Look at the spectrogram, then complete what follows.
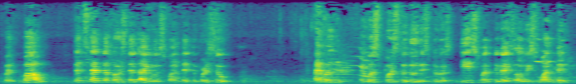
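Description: A young man acts a frustrated son who wants his own path, in a high male voice. The amateur melodrama has echoey living-room sound and clear background noise. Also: moderate pace, natural voice. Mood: pleading. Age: young adult. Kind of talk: amateur one-act melodrama acting. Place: living room, far camera mic. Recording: echoey room, distant mic, noisy background.

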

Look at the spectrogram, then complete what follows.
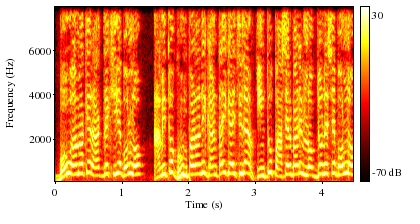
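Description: Woman as wisecracking cartoon pupil; fast, bright, high, storytelling punchlines. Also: a little hiss or hum. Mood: cheeky. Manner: chatty storytelling, punchline delivery. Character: cheeky male pupil, married, joking about his wife. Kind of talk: cartoon comedy voice acting.

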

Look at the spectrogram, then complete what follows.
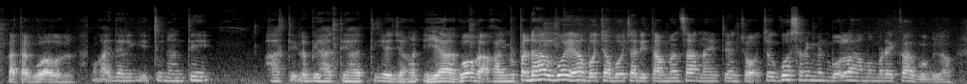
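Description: A man in his thirties, seated in a small bedroom with a gaming setup, telling a story casually and acting out the dialogue with lively shifts in pitch, recorded on a camera mic. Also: fast talker, a little hiss or hum. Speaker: vlogger. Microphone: camera mic, seated facing camera.

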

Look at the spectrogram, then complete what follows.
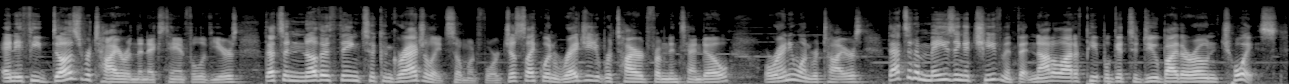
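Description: A man's voice: fairly high pitch, big pitch swings, fairly quick, a bit bright. A man giving casual, conversational opinion commentary, speaking emphatically and repeating his points for stress. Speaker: video commentator. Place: voice-over over gameplay footage.

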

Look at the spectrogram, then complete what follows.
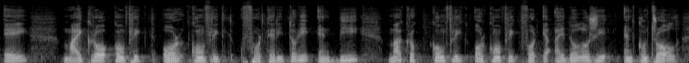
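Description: A middle-aged man with a French accent, a native French speaker, reading a structured academic lecture at a panel in halting English. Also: a little high, mellow. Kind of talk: academic conference talk. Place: large conference hall with audience.

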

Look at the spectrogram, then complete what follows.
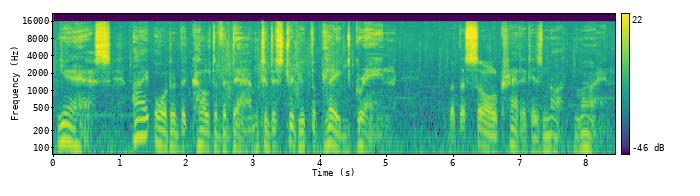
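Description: Slow, very deep sinister necromancer. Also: male voice, lively intonation, background noise, exaggerated voice. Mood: smug, ominous. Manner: slow, ominous, condescending. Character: sinister undead-cult necromancer, grave and mocking older man. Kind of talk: dramatic fantasy game acting.

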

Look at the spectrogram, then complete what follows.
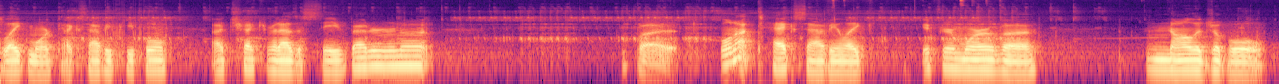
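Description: A low-voiced man talks over his gameplay in a dry, gravelly, just-woken-up voice, rambling and correcting himself mid-sentence. The audio is thin and phone-like, with a faint hiss underneath. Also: warm tone. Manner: rambling, self-correcting, drifting between topics. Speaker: gaming channel host. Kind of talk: casual gameplay commentary. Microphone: phone screen-recorder audio. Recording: tinny, phone-like, faint noise.

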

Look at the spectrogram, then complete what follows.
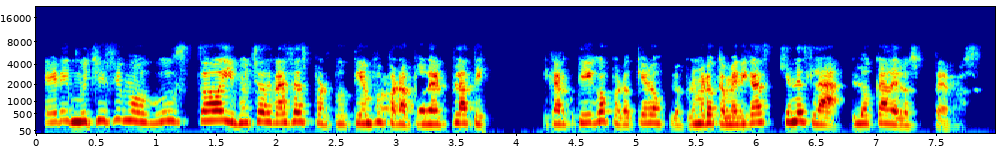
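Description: A woman's voice: on the high side, moderate pace, fairly bright tone. A woman interviewing a guest over a video call, asking short, polite questions. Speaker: entertainment interviewer. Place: home office with posters. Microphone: webcam on a video call. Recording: dull lo-fi video call audio.

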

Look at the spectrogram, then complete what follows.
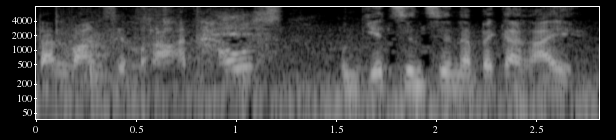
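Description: A man's voice: a little high, animated, fast talker, background noise, lightly acted. An actor playing a nervous, hapless junior policeman, hesitant and easily flustered. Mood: earnest.

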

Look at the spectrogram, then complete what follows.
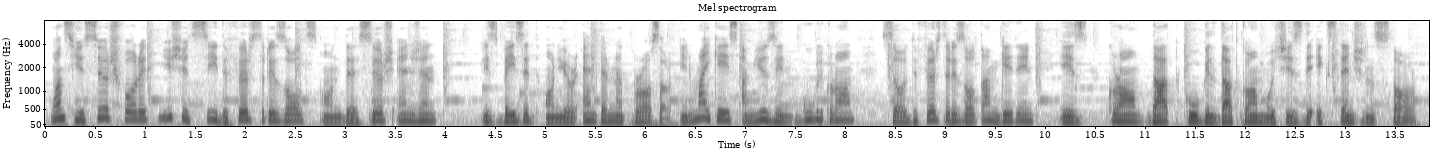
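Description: Man, tutorial voice-over, mellow voice, plain instructional manner, soft background music. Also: fairly high pitch, moderate pace. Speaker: tutorial host. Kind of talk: screen-recorded tech tutorial voice-over.

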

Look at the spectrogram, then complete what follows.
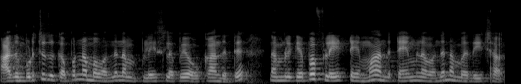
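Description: A man's voice: sits high, fast talker, bright, forceful tone. A man with a Tamil accent narrating a casual travel vlog, chatty and full of advice, leaning on lots of filler words. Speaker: travel vlogger.

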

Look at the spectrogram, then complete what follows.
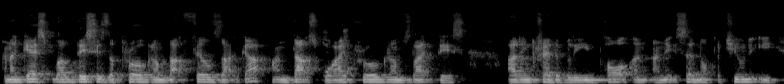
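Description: A man moderating an online panel from his room, speaking with a fairly low voice. His remarks are encouraging and brisk, and the call audio has a noticeable echo around him. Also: little pitch movement. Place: home room on a video call.

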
